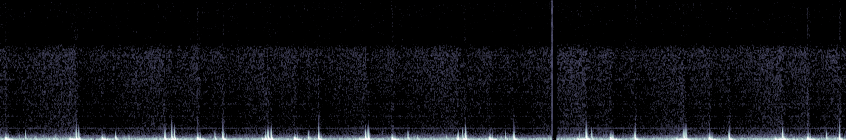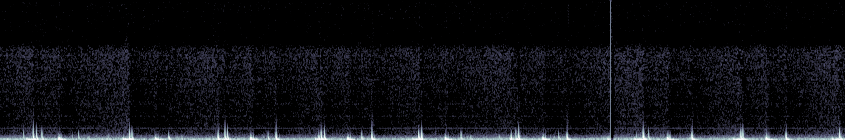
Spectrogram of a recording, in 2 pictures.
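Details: Hamman's sign heard on auscultation over the precordial area in pneumomediastinum, with a double-pericardium X-ray sign: crunching, crackling sound synchronous with the heartbeat; mediastinal crunch.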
